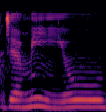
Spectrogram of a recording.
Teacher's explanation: Tahqiq itu artinya membaca dengan biasa, dibaca dengan a gitu ya. Hamzahnya dibaca biasa ya, bukan ditashil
